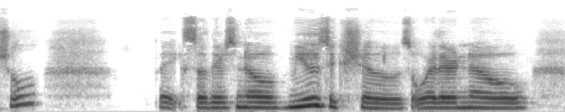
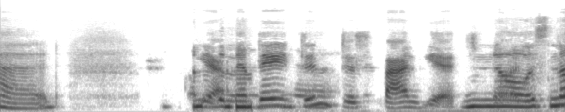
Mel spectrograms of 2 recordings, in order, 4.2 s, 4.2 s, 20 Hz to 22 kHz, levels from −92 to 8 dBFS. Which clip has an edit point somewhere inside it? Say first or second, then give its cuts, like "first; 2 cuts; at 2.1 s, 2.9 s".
first; 1 cut; at 1.4 s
